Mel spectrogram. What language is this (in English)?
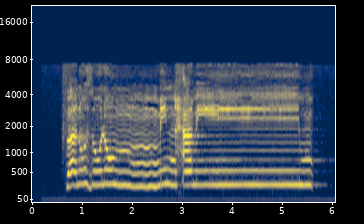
Arabic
